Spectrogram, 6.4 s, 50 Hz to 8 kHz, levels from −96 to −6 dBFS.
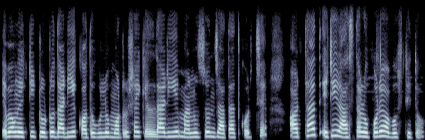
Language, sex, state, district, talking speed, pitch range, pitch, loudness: Bengali, female, West Bengal, Jhargram, 180 wpm, 230-260 Hz, 250 Hz, -20 LUFS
